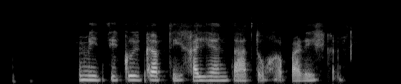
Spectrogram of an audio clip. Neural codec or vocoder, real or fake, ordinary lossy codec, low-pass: codec, 16 kHz, 8 kbps, FreqCodec, larger model; fake; Opus, 16 kbps; 7.2 kHz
